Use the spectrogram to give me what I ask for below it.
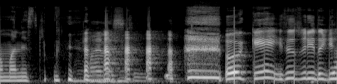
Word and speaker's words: Måneskin: Ah, you see, and we are very English, Munchkin, no Måneskin.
